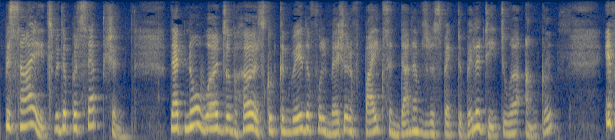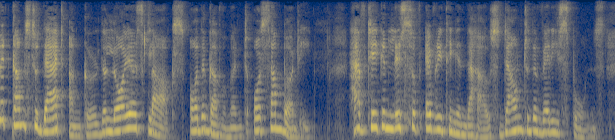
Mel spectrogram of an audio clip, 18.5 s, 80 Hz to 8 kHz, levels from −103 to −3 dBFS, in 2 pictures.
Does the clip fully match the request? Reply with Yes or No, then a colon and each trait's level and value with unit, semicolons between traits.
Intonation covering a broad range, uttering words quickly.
No: wide, 6.8 semitones; average, 165 wpm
